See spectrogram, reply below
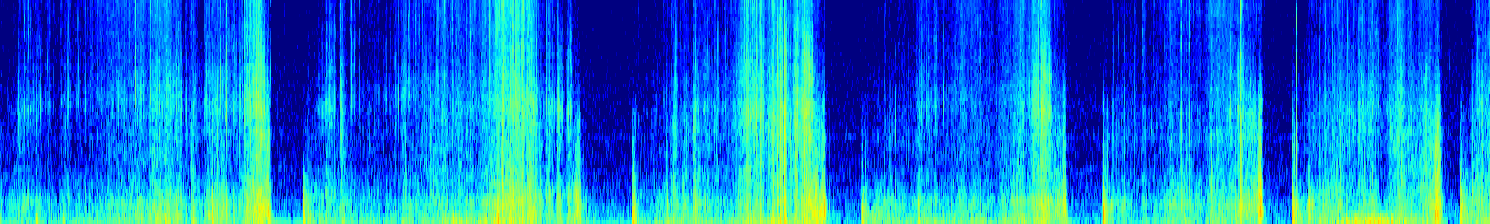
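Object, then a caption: Foam microphone windscreen. Fingertips pinch and press down on a black foam windscreen covering a microphone. The result is close, muffled bursts of crunchy, rustling squishing that swell and fade, heavy in low rumble, with short quiet gaps between squeezes.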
